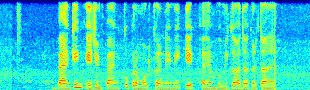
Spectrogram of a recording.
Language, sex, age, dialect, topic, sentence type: Hindi, female, 56-60, Marwari Dhudhari, banking, statement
